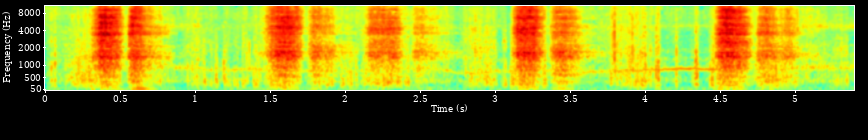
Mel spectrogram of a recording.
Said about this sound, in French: Ils ne le savent pas, mais ce col est à 4400 mètres d'altitude. Et donc l'air se raréfie. Ils s'essoufflent.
